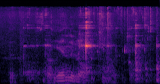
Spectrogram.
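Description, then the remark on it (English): Dishes and cutlery clink and clatter together as they are washed at a sink, a steady jumble of sharp metallic and ceramic knocks with a few brighter pings, over a low background murmur. “You clean dishes.”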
